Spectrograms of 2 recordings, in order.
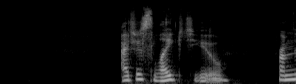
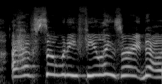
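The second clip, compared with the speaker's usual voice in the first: higher, fast, mock gushing; mock swoon over the scene; overwhelmed; 9 semitones higher, faster than usual. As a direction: blurt it like you're overcome. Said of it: "and I was like".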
